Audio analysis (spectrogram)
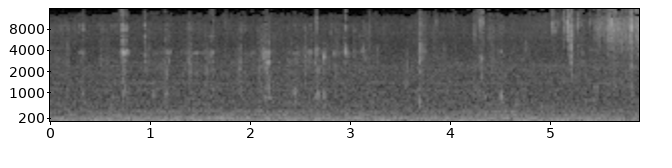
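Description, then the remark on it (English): Biting and chewing of a spicy fried chicken wing, with scattered wet crunches and smacks over a steady low background rumble, no one talking. “And the reason he's eating the wing because everything else was gone.”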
